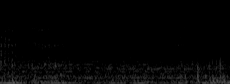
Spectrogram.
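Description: Near silence with a faint, steady low rumble: a domestic cat purring close by.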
